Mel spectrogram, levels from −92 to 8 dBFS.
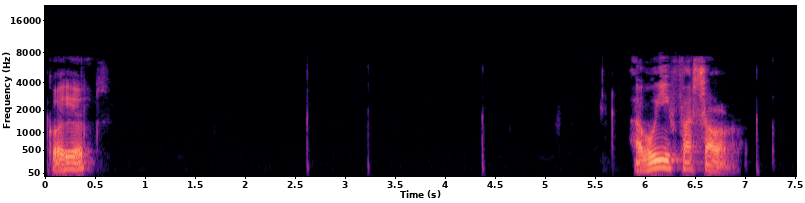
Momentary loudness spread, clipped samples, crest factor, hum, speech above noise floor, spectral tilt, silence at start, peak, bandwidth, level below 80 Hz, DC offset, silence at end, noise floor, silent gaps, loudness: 9 LU; under 0.1%; 22 dB; 50 Hz at -70 dBFS; 70 dB; -5 dB/octave; 0.1 s; 0 dBFS; 7.6 kHz; -58 dBFS; under 0.1%; 0.6 s; -86 dBFS; none; -17 LUFS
